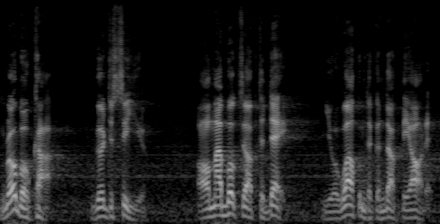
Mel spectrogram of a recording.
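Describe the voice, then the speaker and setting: Lively, low-voiced chatty mechanic. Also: male voice, fairly quick, breathy edge, heavily acted. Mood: friendly. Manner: chatty, obliging, folksy. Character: friendly, chatty, helpful auto repair garage owner. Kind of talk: video game cutscene acting.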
